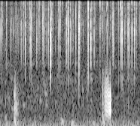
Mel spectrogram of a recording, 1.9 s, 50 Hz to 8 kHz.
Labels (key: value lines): label: biophony, stridulation
recorder: SoundTrap 300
